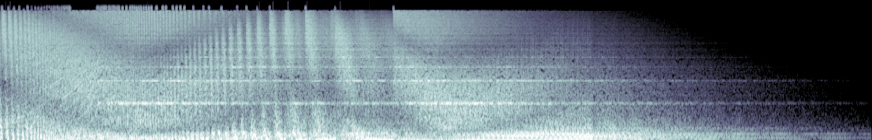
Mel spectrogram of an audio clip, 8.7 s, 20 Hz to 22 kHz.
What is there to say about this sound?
Cinematic Impact intro 02
inception, video, cinematic, free, hit, boomer, game, intro, boom, movie, effect, film, trailer, title, Impact, design, Tension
